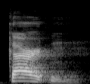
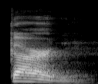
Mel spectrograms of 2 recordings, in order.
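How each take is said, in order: First: The middle is cut off by a glottal stop. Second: The same.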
